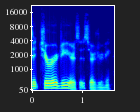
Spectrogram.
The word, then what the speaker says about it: chirurgy: Is it chirurgy or is it surgery? How do you pronounce it?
